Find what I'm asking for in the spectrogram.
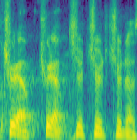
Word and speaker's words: Trudeau: Thoreau? Justin? – Trudeau, excuse me.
